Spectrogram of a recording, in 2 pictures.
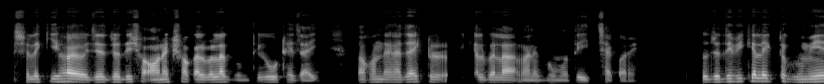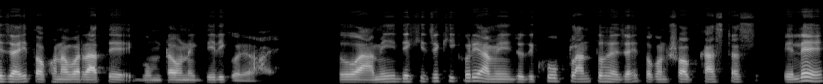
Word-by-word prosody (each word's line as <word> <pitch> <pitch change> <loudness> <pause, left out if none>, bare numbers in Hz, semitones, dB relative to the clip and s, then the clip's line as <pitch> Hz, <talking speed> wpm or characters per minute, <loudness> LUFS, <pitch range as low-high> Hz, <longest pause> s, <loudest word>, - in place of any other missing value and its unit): আসলে 120 +1 0
কি 130 - -4
হয়? 135 -2 +10
ঐ - - +5
যে 120 - +4
যদি 120 +1 +1
স - - -10 0.2
অনেক 120 +3 +3
সকালবেলা 120 +1 +4
ঘুম 105 -1 -16
থেকে 110 - -8
উঠে - - -6
যাই। - - -1 0.4
তখন 120 +2 -3
দেখা 115 0 0
যায় 125 0 +5
একটু - - -7 0.3
বিকালবেলা 110 -2 0 0.2
মানে 100 -1 -3
ঘুমোতে 100 0 -10
ইচ্ছা - - -6
করে। - - -8 0.7
তো - - -7
যদি 125 +2 +1
বিকেলে 145 +1 +3
একটু 145 - -4
ঘুমিয়ে 125 +3 +3
যাই, 120 +1 +6
তখন 120 +1 0
আবার 120 0 +3
রাতে 110 +1 +2 0.3
ঘুমটা 105 +1 -3
অনেক 105 -1 -5
দেরি 110 +1 -3
করে 95 -2 -4
হয়। - - -11 0.6
তো - - -3 0.3
আমি 120 +4 -3 0.2
দেখি 135 +1 -3
যে 155 - -2
কি 155 - -7
করি? 155 +1 0
আমি 125 0 -1 0.2
যদি 120 0 -4
খুব 150 -1 -3
ক্লান্ত 130 +1 +1
হয়ে 120 -3 0
যাই। 120 - 0
তখন 120 0 -2
সব 120 -1 +4
কাজ-টাজ 120 0 0 0.4
ফেলে 130 +9 +4
120 Hz, 190 wpm, -25 LUFS, 110-125 Hz, 0.7 s, হয়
